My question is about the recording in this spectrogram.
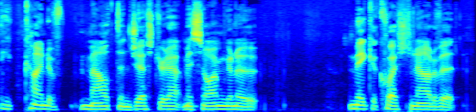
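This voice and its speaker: Low-voiced easygoing podcast host. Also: male voice, steady tone, normal speed, dry recording, clean studio sound. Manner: easygoing, asks questions with filler words. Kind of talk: casual interview chat.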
